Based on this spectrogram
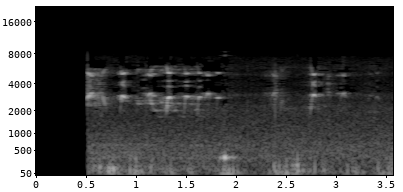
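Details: Brown-headed Cowbird call: a quick run of faint, thin, high squeaky chips over about three seconds against a low rumble of background noise.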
